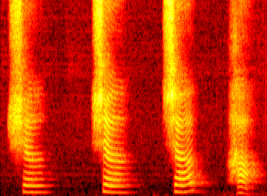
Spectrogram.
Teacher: श्वास वायु मुख से रगड़ खाती हुई बाहर निकलती है, इसलिए इन्हें ऊष्म व्यंजन कहते हैं।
